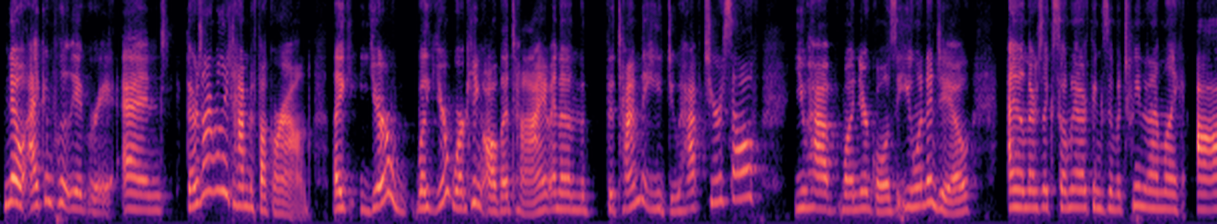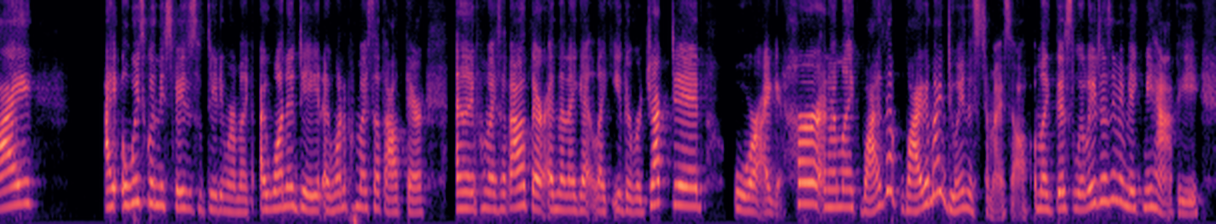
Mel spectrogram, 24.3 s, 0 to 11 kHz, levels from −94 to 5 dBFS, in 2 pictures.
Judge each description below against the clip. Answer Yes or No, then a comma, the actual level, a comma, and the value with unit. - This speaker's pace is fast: Yes, fast, 285 wpm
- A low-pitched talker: No, high, 245 Hz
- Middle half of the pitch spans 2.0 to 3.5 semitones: No, average, 4.2 semitones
